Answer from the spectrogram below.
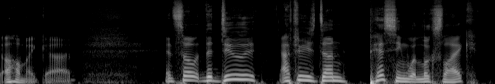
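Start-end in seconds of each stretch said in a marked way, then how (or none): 0.0-0.8 spoken half-laughing, laughing through the words. Retelling a stranger's odd behaviour in a restroom, imitating own laughing. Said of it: "and so I'm kinda laughing, like".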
